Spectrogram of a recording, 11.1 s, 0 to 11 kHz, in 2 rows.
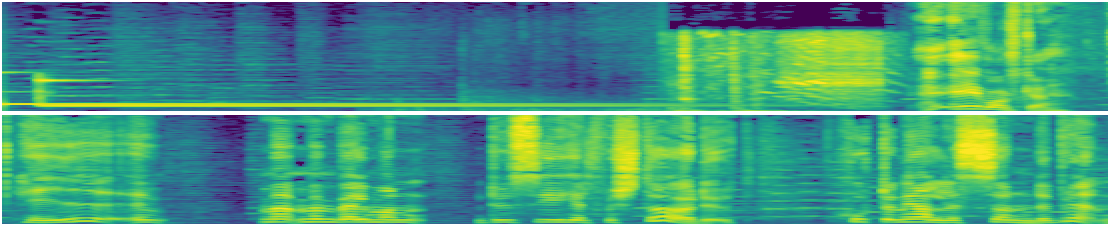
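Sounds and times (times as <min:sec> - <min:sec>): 
doorbell chiming with an electronic tone: 0:00.0 - 0:03.3
rattling and shuffling: 0:01.9 - 0:05.2
speech: 0:04.9 - 0:11.0.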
